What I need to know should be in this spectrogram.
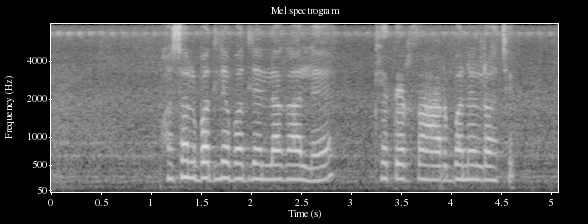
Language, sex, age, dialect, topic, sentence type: Magahi, female, 41-45, Northeastern/Surjapuri, agriculture, statement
